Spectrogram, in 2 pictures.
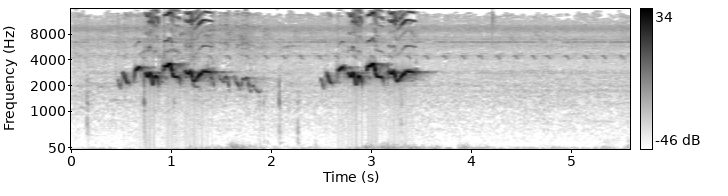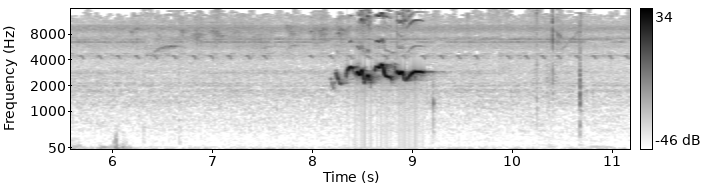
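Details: A Rufous-browed Peppershrike hidden in vegetation in Pernambuco, Brazil, gives three loud, rich, warbled whistled phrases about a second long, with irregular pauses, over faint high background chirps and a low rumble.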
